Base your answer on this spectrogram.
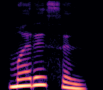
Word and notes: ಮರೆಸಲ್: maresal

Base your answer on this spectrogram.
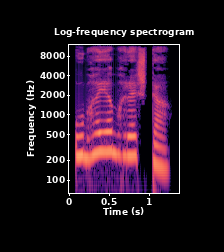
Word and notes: ಉಭಯಭ್ರಷ್ಟ: ubhaya bhraṣṭa

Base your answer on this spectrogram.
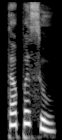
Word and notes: ತಪಸು: tapasu

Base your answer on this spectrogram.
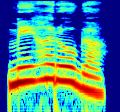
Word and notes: ಮಹಾರೂಕ: Kannada

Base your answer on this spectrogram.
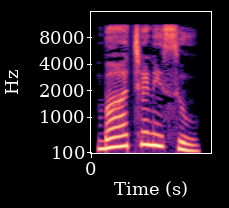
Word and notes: ಬಾಚಣಿಸು: bācaṇisu

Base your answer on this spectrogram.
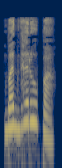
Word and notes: ಬದ್ಧರೂಪ: kannada

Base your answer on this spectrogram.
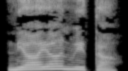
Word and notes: ನ್ಯಾಯಾನ್ವಿತ: Kannada

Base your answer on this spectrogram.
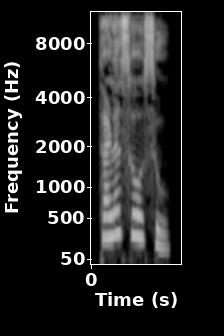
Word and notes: ತಲೆಸೇಸೆ: tale sēse

